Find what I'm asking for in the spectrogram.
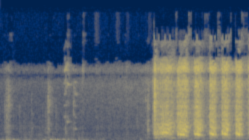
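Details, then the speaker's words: Toyota Dyna truck starter after repair, its solenoid shimmed to the unworn side because it had only engaged at certain ring gear positions: quiet, then the starter engages at once and cranks in brisk even pulses about three per second, clean engagement. "beautiful that's what we want to hear that's the winner"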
